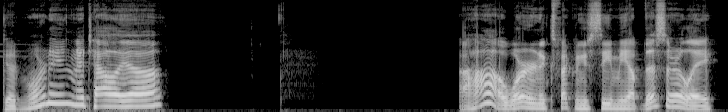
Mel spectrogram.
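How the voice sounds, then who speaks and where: A man's voice: on the high side, big pitch swings, normal speed, clean tone, pitched above the performer's own voice. A man voicing a doting, anxious and clingy young woman in a visual novel read-aloud. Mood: cheerful.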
